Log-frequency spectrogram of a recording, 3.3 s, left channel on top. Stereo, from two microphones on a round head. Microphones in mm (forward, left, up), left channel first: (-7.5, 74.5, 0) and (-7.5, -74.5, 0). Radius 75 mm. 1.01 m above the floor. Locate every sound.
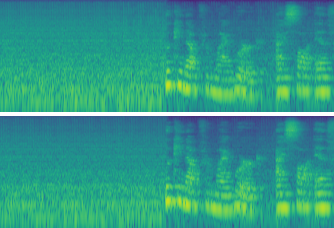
1.6 s a woman speaking: 5° right (ahead or behind), 1.2 m; by 3.4 s 30° right (ahead or behind), 0.6 m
